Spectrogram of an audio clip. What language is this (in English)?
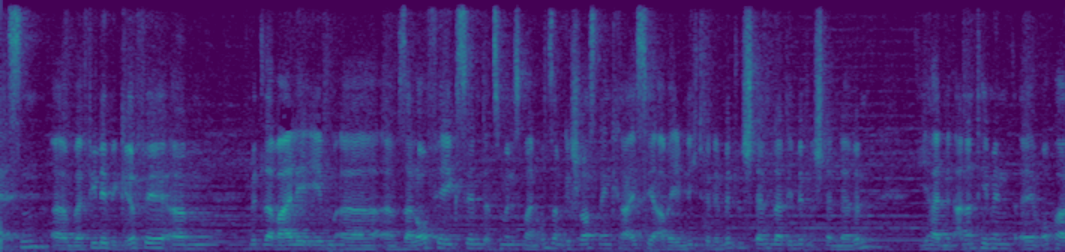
German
